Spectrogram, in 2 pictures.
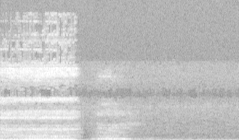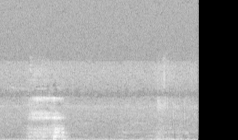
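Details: Very loud snoring: one loud, low, rumbling snore, then faint breathing and a softer snort in a quiet room.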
